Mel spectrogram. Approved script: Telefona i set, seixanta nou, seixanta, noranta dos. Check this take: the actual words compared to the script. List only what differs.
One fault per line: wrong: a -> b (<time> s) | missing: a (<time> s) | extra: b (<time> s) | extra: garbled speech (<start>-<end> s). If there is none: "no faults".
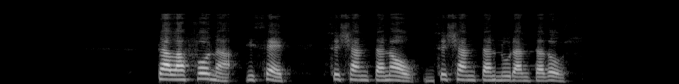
no faults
